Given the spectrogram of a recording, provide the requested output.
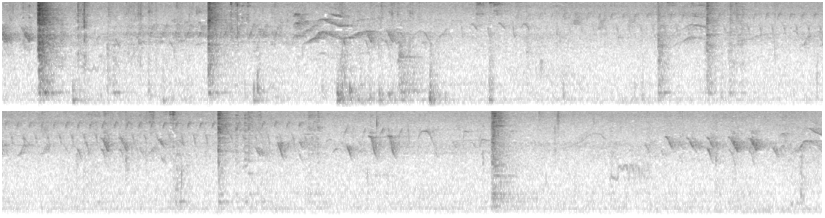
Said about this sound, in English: Oh, there's the woodpecker. I hope my phone picked it out. I doubt it, though. I think he's too far away. He's pretty far away.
